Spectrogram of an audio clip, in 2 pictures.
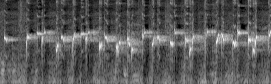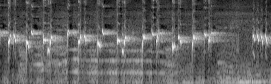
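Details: Long, unbroken fighting song of a yellow-vented bulbul, played to provoke another bird: a fast, bubbling stream of warbled notes that dip and rise continuously for about ten seconds, with a brief fresh burst at the end.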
